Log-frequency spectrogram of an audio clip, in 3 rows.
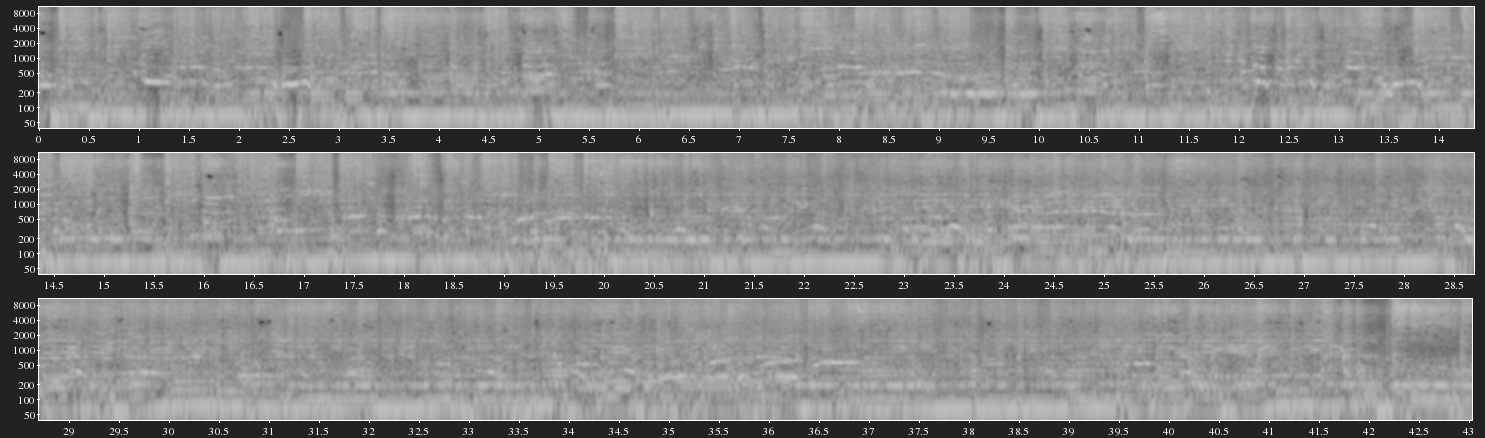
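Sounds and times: congas: 0.0s - 43.0s
drum kit: 0.0s - 43.0s
electric guitar: 0.0s - 43.0s
heavy low bass: 0.0s - 43.0s.

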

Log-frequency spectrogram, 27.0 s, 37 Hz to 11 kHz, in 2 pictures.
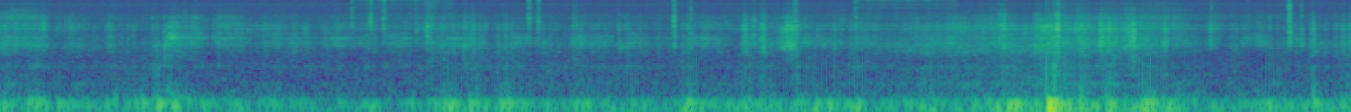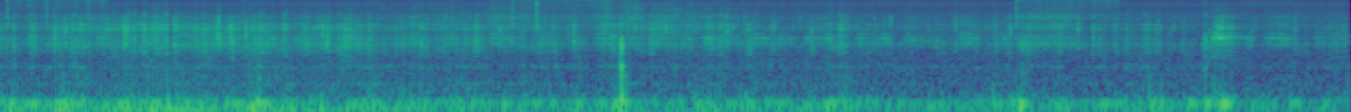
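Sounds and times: high electronic tone: 3.6s - 4.6s, 8.6s - 9.6s, 13.6s - 14.6s, 18.7s - 19.7s, 23.7s - 24.8s
wind rumble on microphone: 9.6s - 13.6s, 14.6s - 18.7s.

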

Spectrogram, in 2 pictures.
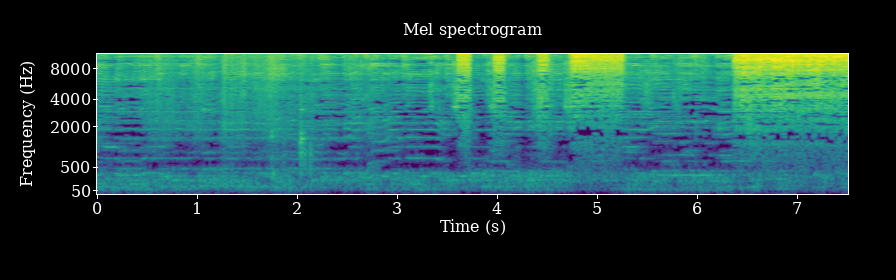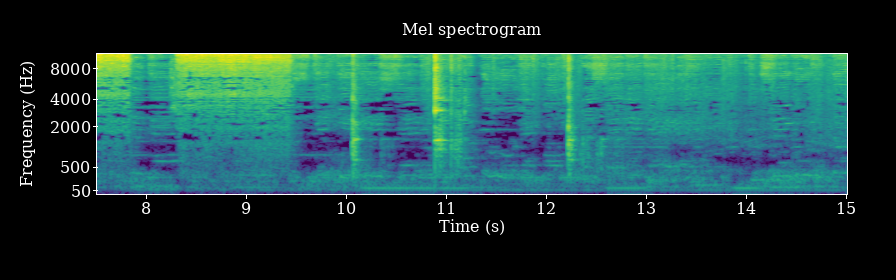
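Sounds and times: aerosol can spraying: 3.6s - 5.3s, 6.4s - 9.5s.

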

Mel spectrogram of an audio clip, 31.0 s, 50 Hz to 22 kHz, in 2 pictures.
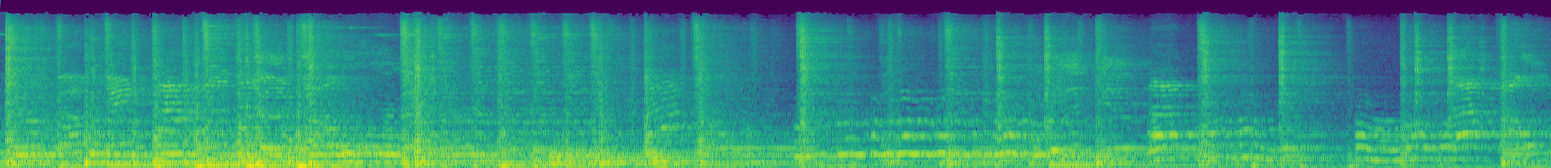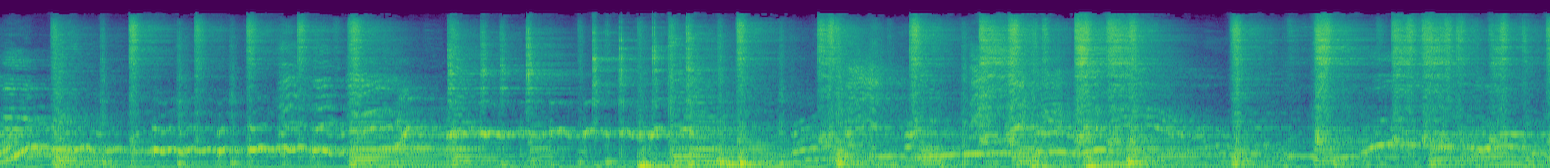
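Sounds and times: song with singing and beat: 0.0s - 31.0s.

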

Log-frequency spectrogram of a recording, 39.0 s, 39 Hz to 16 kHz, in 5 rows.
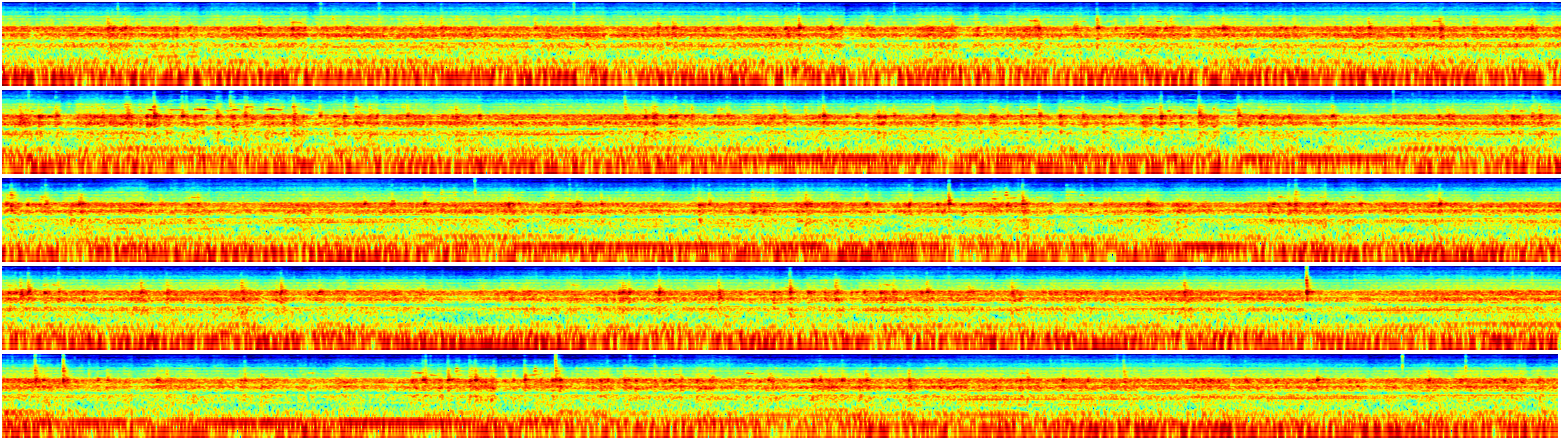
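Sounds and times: race car engine at low revs: 0.0s - 38.9s.

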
